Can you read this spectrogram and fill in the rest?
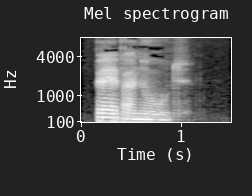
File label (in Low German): "Päpernoot", kaevels platt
